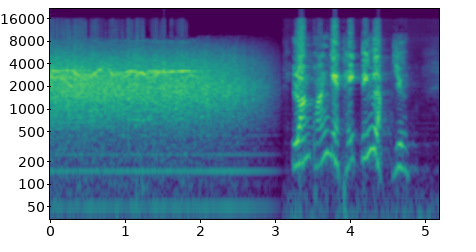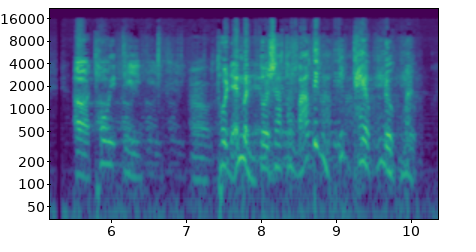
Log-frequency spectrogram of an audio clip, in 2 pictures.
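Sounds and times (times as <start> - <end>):
audience applause at a singing contest: 0.0 - 3.1
speech: 3.2 - 4.9, 5.5 - 10.2.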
